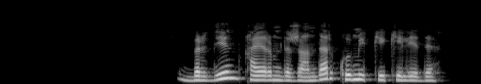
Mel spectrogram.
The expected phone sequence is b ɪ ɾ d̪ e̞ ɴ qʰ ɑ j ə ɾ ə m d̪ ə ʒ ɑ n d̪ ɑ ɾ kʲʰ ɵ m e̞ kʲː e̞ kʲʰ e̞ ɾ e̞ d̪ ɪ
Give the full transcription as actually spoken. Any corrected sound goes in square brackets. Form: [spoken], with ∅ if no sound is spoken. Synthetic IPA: b ɪ ɾ d̪ e̞ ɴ qʰ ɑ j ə ɾ ə m d̪ ə ʒ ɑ n d̪ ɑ ɾ kʲʰ ɵ m e̞ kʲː e̞ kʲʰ e̞ [l] e̞ d̪ ɪ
